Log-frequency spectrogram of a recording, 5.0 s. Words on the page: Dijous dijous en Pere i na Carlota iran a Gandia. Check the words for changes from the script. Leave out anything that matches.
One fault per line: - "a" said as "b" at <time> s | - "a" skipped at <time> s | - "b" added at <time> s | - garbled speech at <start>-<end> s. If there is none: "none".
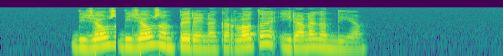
none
